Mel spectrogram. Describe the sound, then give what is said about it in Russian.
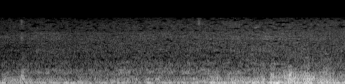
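Tsunami waves surge onto the shore in a steady, heavy roar of rushing water, overlaid with wind buffeting the microphone. The rumble swells louder toward the end, with no voices. “Пошла цунами, вот захлёст пошел большой, ну небольшой.”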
